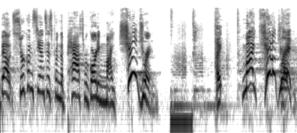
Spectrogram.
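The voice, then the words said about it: Screaming, raised angry voice. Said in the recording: “keep screaming”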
